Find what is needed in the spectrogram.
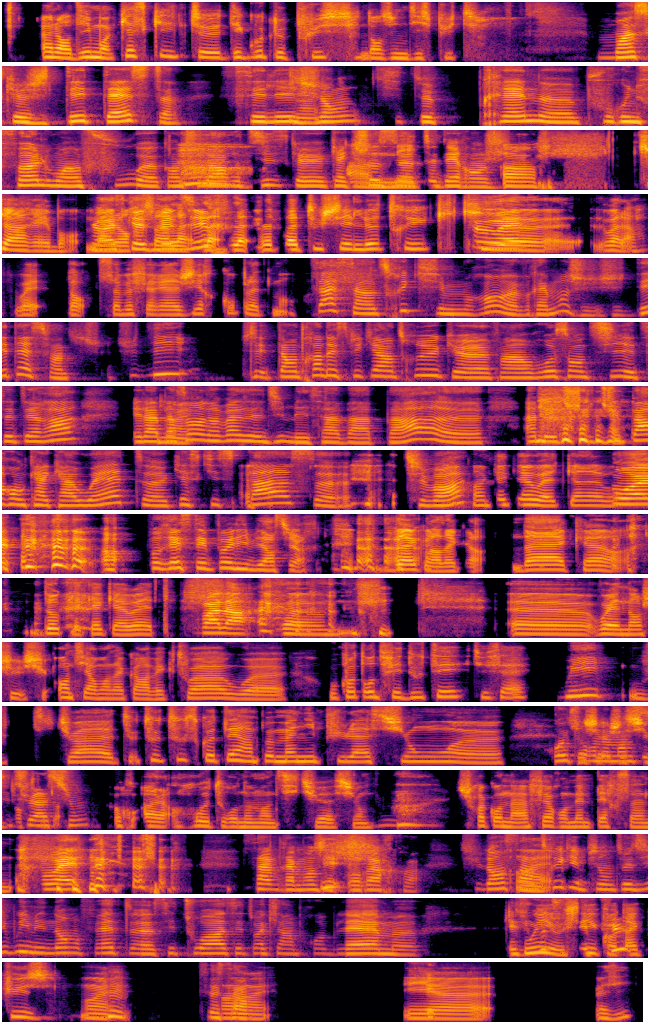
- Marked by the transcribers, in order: gasp; stressed: "carrément"; chuckle; laugh; laugh; laugh; chuckle; laugh; chuckle; laugh; gasp; laugh; tapping
- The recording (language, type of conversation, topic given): French, unstructured, Qu’est-ce qui te dégoûte le plus lors d’une dispute ?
